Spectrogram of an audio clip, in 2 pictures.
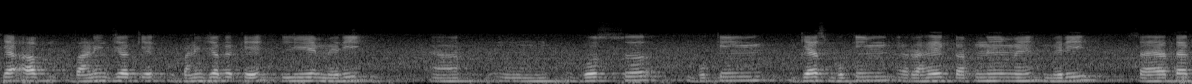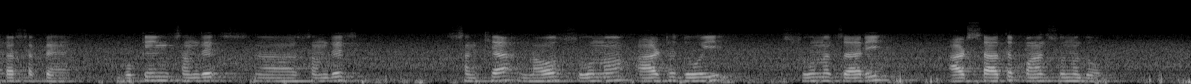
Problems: constant background noise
